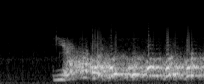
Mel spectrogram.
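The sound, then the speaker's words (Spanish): A dog angrily vocalizes, a loud continuous harsh sound with a gruff growling edge that starts abruptly after half a second of near silence and holds steady to the end. “Se enojó el perro.”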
